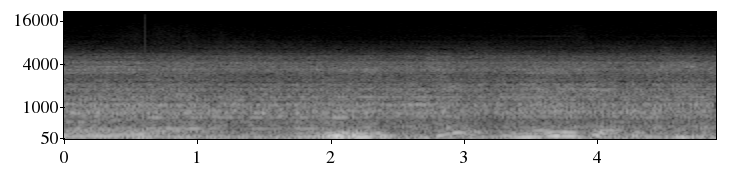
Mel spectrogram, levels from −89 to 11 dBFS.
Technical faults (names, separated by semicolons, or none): CD skip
